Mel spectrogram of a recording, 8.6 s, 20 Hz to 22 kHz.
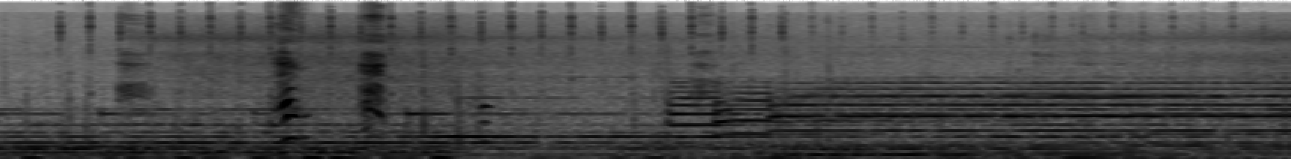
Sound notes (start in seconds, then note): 0.5 bomb ticking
